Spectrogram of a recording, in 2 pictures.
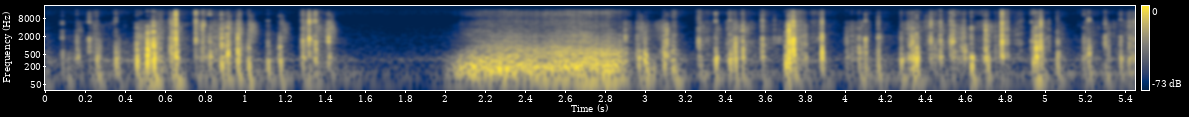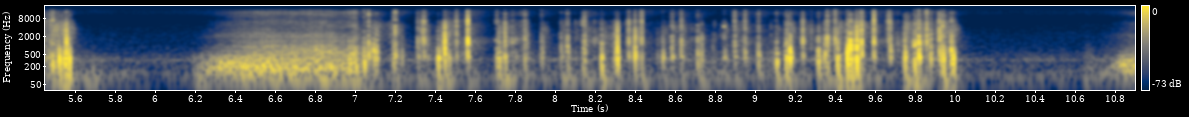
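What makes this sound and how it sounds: Long nails scratch and tap the weave of a soft, padded woven jacquard fabric cushion with a red leaf pattern. Quick bursts of dry, crackly taps alternate with two sustained stretches of rough, brushing scratches. Short silent pauses separate the bursts.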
